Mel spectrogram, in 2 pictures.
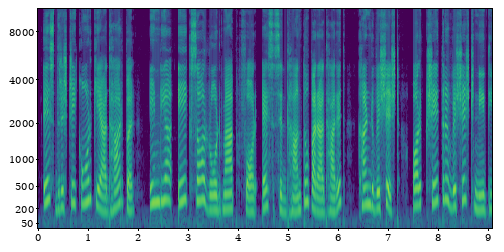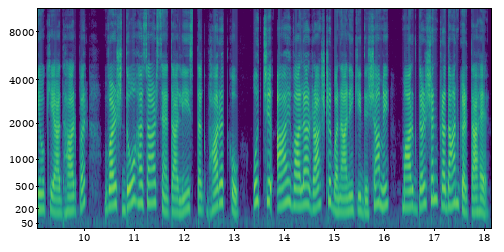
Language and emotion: Hindi, neutral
